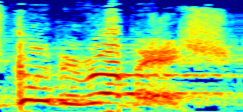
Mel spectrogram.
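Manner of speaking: hammed-up sulky child; whiny boy. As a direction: whinge like a stubborn kid. Imitating sulky schoolboy.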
